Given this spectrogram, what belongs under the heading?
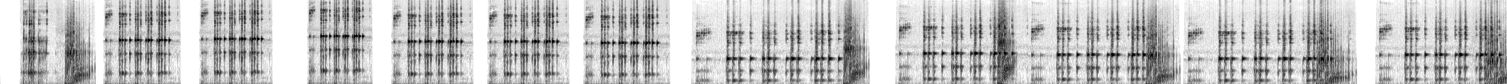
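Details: Long run of about fourteen loud, deep, voiced belches in quick succession from an experimental ambient music promo track built on burping: repeated burping.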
